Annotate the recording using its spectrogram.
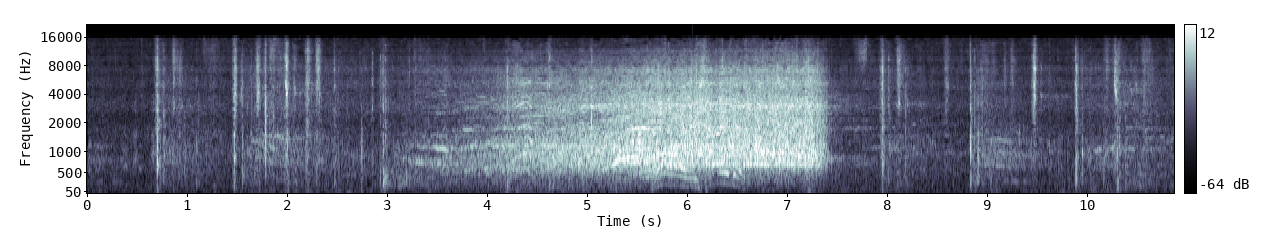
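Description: Tennis ball struck with rackets in a rally, a sharp hit about every half second, then an arena crowd cheering and shouting as the point ends, cut off suddenly a little after halfway. A few more racket hits follow near the end.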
